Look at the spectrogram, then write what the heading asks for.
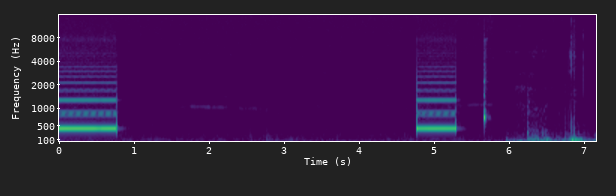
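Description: Telephone ringback tone while placing a call: two steady, loud, even beeps separated by a long silent gap, followed by a click and rising rustling noise at the end.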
